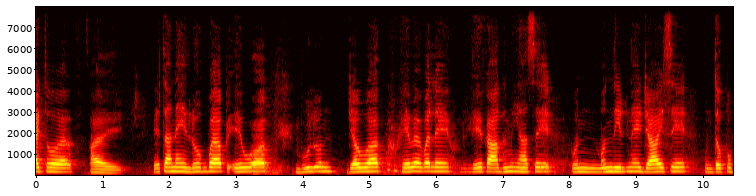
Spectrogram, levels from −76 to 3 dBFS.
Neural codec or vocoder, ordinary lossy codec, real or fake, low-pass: codec, 16 kHz, 0.5 kbps, X-Codec, HuBERT features, trained on LibriSpeech; none; fake; none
